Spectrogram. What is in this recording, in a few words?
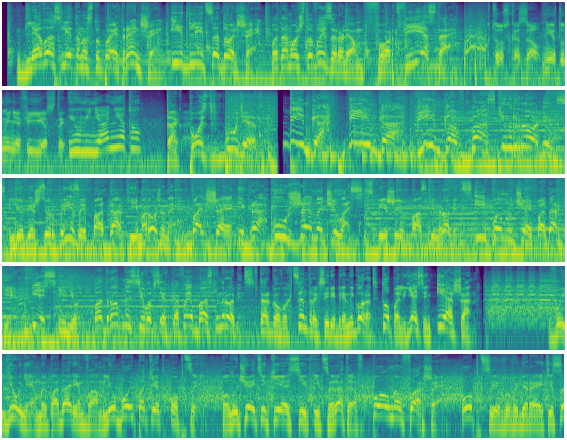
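Russian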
